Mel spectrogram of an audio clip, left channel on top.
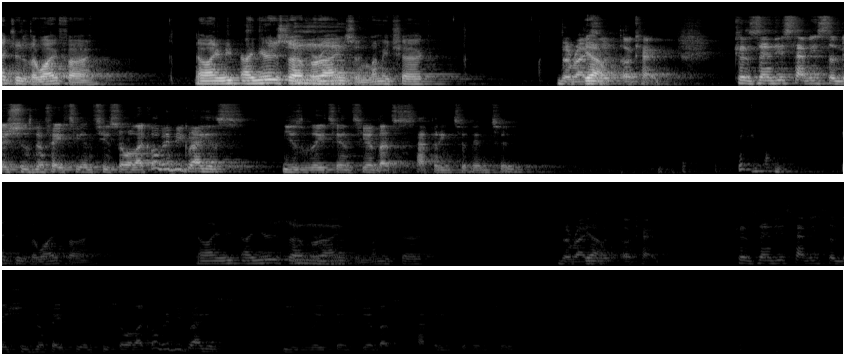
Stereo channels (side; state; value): right; quieter; 33.4 dB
